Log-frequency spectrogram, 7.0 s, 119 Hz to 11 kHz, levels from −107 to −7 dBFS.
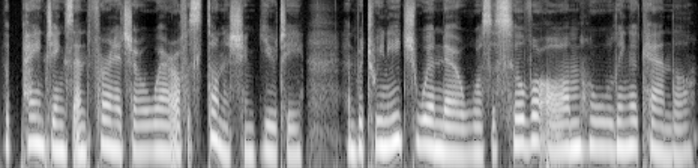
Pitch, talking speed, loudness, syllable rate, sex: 200 Hz, 165 wpm, -20 LUFS, 5.1 syllables/s, female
